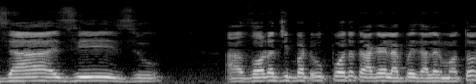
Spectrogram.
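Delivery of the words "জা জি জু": জা জি জু with a sounding z buzz. Shown as a demonstration. Teacher drilling the buzzing letter, buzzed za. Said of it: "একটা আওয়াজ বের করে".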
